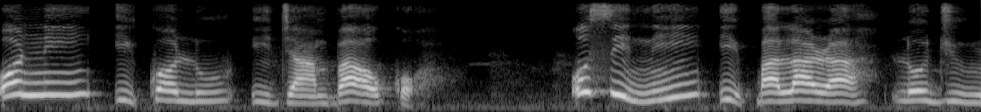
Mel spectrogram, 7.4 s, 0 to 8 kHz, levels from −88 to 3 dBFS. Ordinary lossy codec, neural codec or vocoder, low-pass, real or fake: none; codec, 16 kHz in and 24 kHz out, 1 kbps, XY-Tokenizer; 7.2 kHz; fake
